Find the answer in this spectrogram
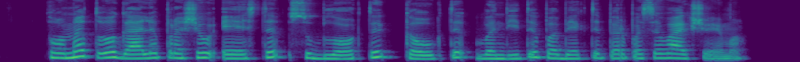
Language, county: Lithuanian, Alytus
